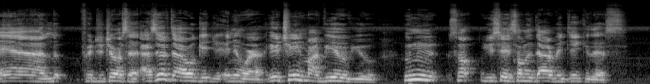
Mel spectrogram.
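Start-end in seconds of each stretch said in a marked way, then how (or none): none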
